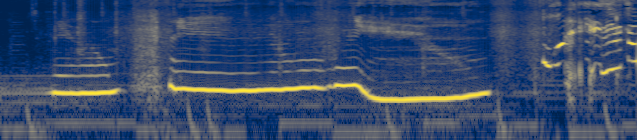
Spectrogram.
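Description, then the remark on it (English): A voice imitates a car engine with long, steady droning hums whose pitch dips and slides, made in three loud stretches before a few short, higher vocal sounds. “That was me being a car.”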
